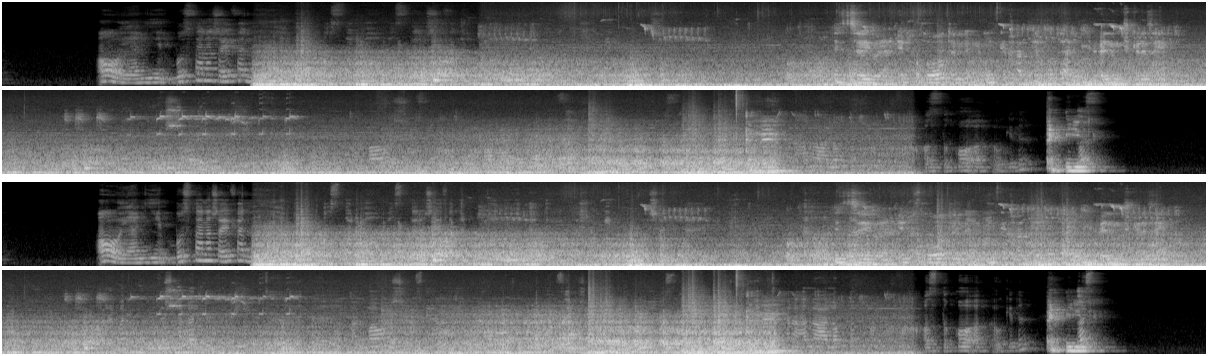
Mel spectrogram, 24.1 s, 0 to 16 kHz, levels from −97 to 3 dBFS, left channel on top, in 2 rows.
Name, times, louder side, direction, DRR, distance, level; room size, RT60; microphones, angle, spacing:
voice 1, 1.0-7.4 8.0-10.2 13.1-18.1 18.5-18.7 19.2-20.4 20.7-22.3 22.7-23.0, right 2 dB, 90° right, 2 dB, 1.7 m, -37 dB
sound 1, 2.5-19.8, right 2 dB, 35° right, 0.6 m, -20 dB
Bird vocalization bird call bird song, 4.8-21.2, equal, 10° left, 0.4 m, -25 dB
voice 2, 8.3-11.8 19.5-19.9 22.5-23.0, left 1 dB, 80° left, 3 dB, 1.7 m, -23 dB
10.0 x 6.0 x 2.4 m, 0.40 s
head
